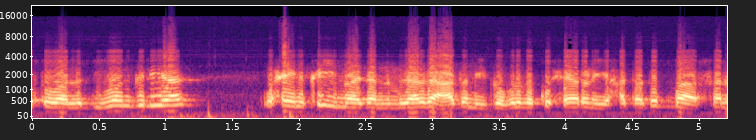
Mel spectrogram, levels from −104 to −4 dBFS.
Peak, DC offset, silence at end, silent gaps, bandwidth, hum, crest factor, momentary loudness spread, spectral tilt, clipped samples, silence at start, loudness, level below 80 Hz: 0 dBFS; under 0.1%; 0 s; none; 10.5 kHz; none; 12 dB; 6 LU; -4.5 dB/octave; 0.3%; 0 s; -11 LUFS; -46 dBFS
